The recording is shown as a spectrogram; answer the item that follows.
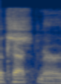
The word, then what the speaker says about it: Koechner: It's pronounced Koechner, yeah. – It's spelled Koechner. – Oh, Koechner, yeah.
